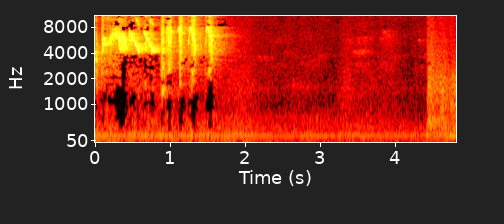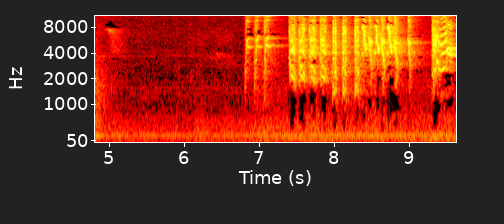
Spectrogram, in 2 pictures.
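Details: Song of the pintassilgo do nordeste, the yellow-faced siskin, played to teach and stimulate birds: an opening burst of fast, high chattering twitters, a long quiet gap, then a second run of rhythmic, rapidly repeated bright notes.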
